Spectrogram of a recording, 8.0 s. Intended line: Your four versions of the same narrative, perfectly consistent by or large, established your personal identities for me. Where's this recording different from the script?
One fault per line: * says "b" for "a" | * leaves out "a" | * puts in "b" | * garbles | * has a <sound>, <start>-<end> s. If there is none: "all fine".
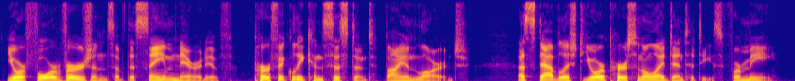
* says "and" for "or"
